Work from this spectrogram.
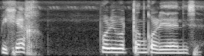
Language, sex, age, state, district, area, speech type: Assamese, male, 18-30, Assam, Darrang, rural, spontaneous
